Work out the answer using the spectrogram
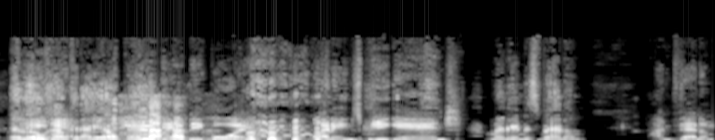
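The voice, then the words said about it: Deep smoker's voice, Brooklyn accent. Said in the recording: “this is the fucking deepest smoker you can imagine... he was from Brooklyn, I think, so he had that accent”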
